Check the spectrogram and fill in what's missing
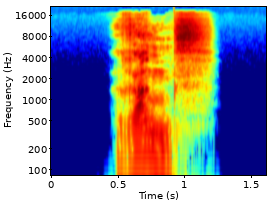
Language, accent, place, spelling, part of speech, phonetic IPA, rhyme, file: German, Germany, Berlin, Ranks, noun, [ʁaŋks], -aŋks, De-Ranks.ogg
- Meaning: genitive singular of Rank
